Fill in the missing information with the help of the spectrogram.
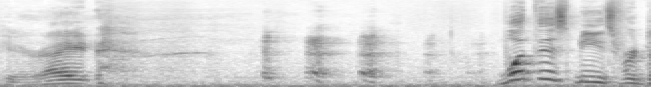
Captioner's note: all laughing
